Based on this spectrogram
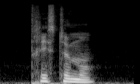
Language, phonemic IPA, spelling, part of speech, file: French, /tʁis.tə.mɑ̃/, tristement, adverb, Fr-tristement.ogg
- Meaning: sadly, gloomily, sorrowfully, miserably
